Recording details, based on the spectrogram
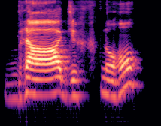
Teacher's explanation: भा is Mahaprana and it is Dirgha.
